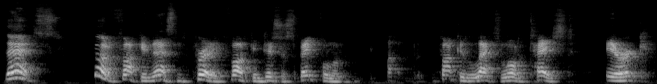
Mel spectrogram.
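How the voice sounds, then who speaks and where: A man's voice: sits high, expressive, moderate pace, a bit bright, roomy sound. A man giving a casual, angry, sarcastic book review full of swearing.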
